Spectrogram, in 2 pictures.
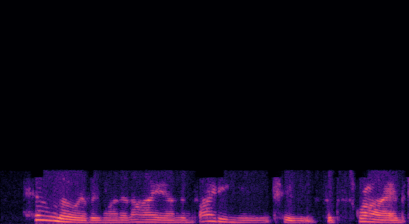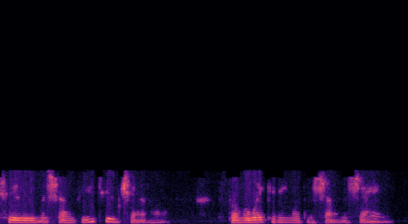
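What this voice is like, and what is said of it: Announcer-style broadcaster voice. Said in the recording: “Let me get in my broadcaster voice.”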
